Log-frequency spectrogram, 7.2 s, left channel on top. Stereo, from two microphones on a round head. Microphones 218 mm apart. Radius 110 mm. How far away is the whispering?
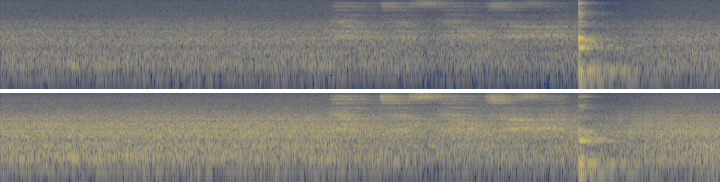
About 0.9 m.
